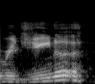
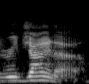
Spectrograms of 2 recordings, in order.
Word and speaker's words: Regina: is in Saskatoon um I used to call it Regina because I knew people named Regina with that same spelling and I'm like Regina but no apparently it is Regina I've heard one of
